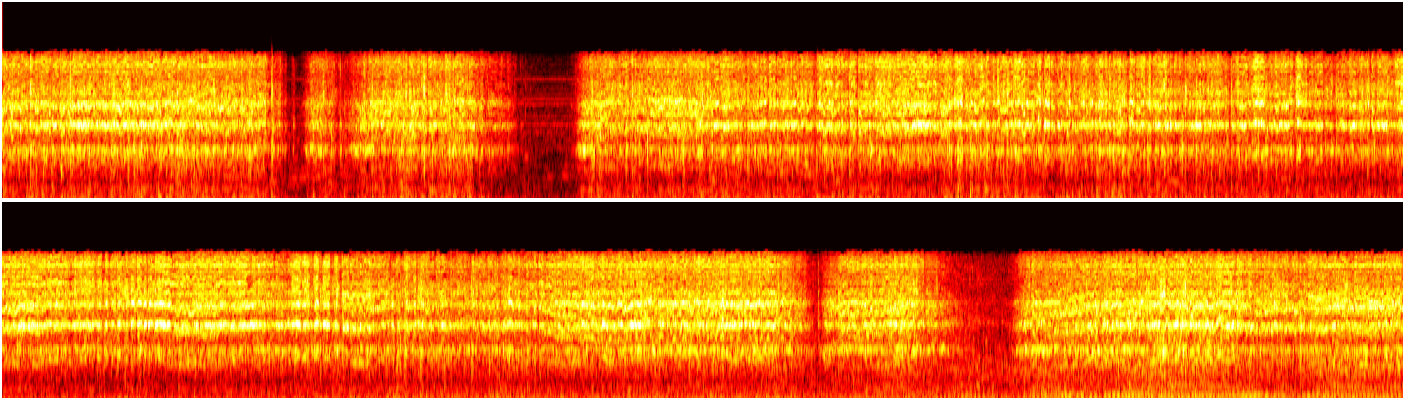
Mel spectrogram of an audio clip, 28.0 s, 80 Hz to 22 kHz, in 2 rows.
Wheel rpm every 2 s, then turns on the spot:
230, 140, 90, 170, 220, 230, 240, 230, 230, 230, 190, 130, 120, 210.
none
